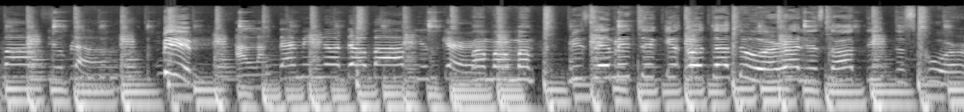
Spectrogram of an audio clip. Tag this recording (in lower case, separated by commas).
music, reggae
